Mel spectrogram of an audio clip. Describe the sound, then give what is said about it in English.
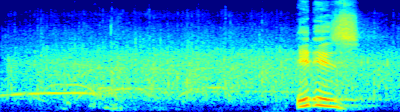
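A steady wash of audience applause for the worship team at moderate loudness, with a faint tonal whoop early on and a sudden loud voice or cheer breaking through near the end. “I want us all to give a round of applause to our worship team today.”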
